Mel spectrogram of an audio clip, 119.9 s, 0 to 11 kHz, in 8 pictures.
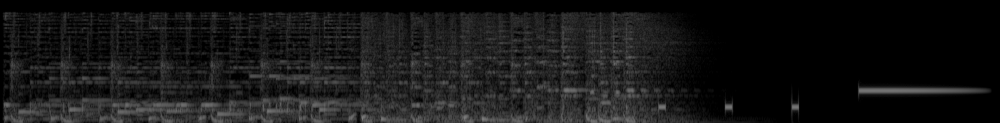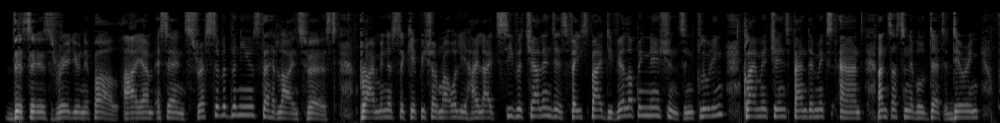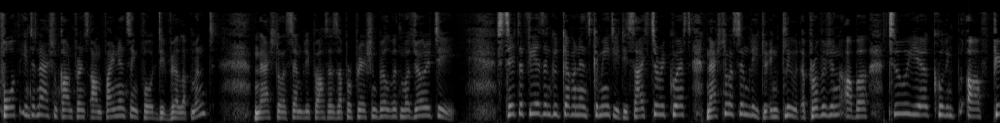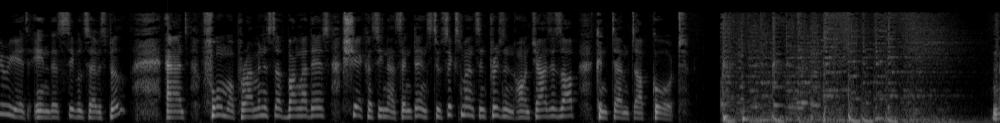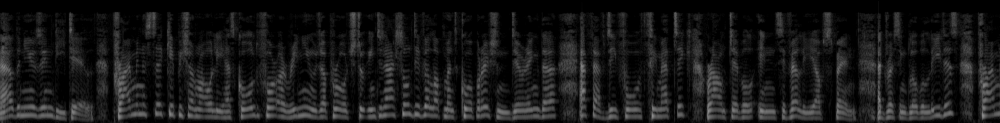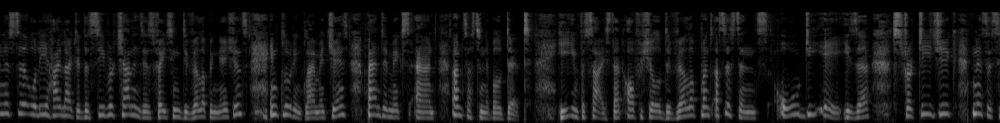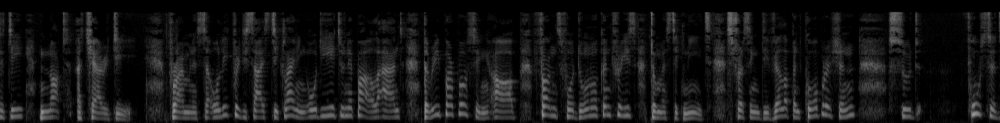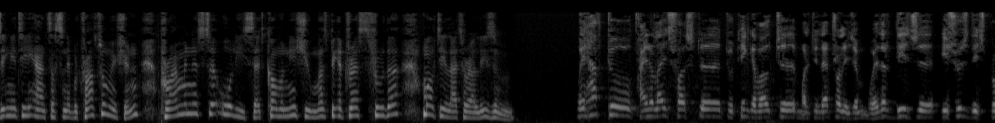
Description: बिहान ८ बजेको अङ्ग्रेजी समाचार : १८ असार , २०८२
